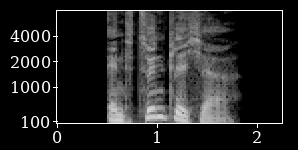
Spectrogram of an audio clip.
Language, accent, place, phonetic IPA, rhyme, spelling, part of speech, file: German, Germany, Berlin, [ɛntˈt͡sʏntlɪçɐ], -ʏntlɪçɐ, entzündlicher, adjective, De-entzündlicher.ogg
- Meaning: inflection of entzündlich: 1. strong/mixed nominative masculine singular 2. strong genitive/dative feminine singular 3. strong genitive plural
